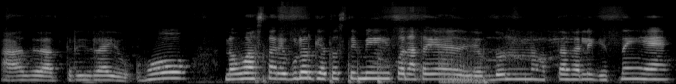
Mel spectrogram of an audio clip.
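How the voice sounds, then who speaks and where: Against a noisy background, a woman speaks at a measured pace in a slightly high voice, her accent Marathi from the Vidarbha region. Streaming casually from home on her phone, she keeps pressing viewers to comment while talking with family off-camera.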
